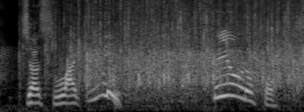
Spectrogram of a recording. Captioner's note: audience claps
